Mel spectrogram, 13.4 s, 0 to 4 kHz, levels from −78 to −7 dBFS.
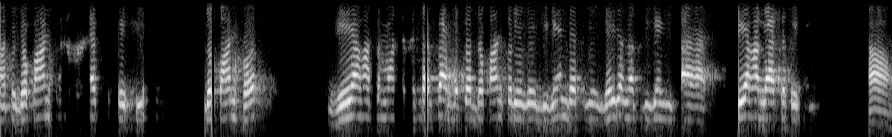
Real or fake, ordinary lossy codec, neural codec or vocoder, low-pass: fake; Opus, 16 kbps; codec, 44.1 kHz, 3.4 kbps, Pupu-Codec; 3.6 kHz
